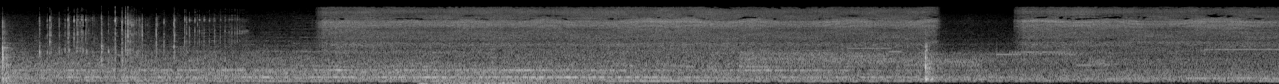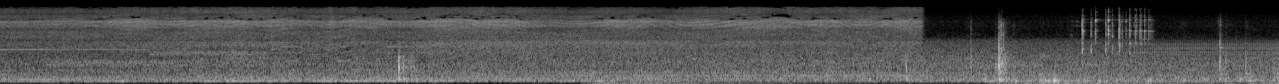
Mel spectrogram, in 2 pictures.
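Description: Rust-Oleum NeverWet top-coat aerosol can hissing steadily as it is sprayed onto a kayak paddle blade, in two long bursts with a short break about nine seconds in. The spray stops a few seconds before the end, followed by a few clicks.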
